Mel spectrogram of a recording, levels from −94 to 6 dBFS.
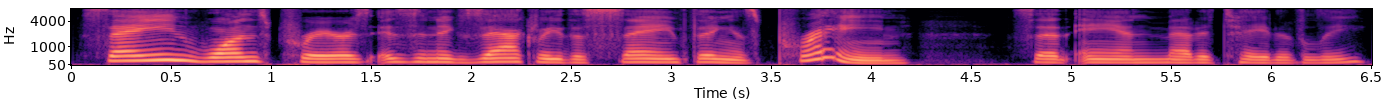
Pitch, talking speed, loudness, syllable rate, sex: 185 Hz, 120 wpm, -18 LUFS, 3.8 syllables/s, female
